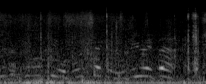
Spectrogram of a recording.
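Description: Children talk quietly nearby.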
